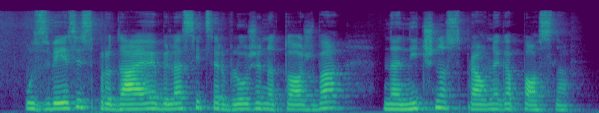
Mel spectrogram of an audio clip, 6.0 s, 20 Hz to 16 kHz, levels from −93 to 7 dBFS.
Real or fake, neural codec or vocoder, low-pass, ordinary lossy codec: real; none; 10.8 kHz; none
